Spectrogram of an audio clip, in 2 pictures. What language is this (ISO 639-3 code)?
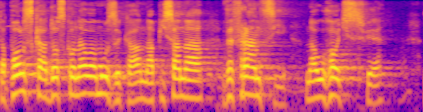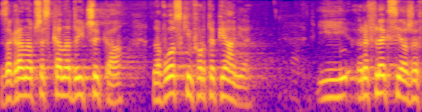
pol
